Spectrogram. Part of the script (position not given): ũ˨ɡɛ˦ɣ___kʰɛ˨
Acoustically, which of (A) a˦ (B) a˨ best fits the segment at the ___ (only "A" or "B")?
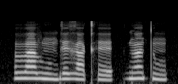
B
